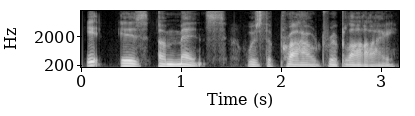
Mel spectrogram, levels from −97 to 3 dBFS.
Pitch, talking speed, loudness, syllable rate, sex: 115 Hz, 130 wpm, -17 LUFS, 3.8 syllables/s, female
